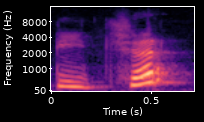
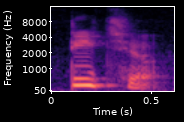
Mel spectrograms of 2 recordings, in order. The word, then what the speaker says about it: teacher: It's not teacher, it's teacher. We also have alarm. It's not alarm, it's alarm. In all these words, the R is silent.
